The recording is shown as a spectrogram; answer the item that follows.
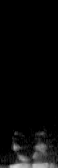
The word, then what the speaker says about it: llover: Llover. Llover. So llover. Llover. Llover. So LL is replaced by an Y in terms of pronunciation.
